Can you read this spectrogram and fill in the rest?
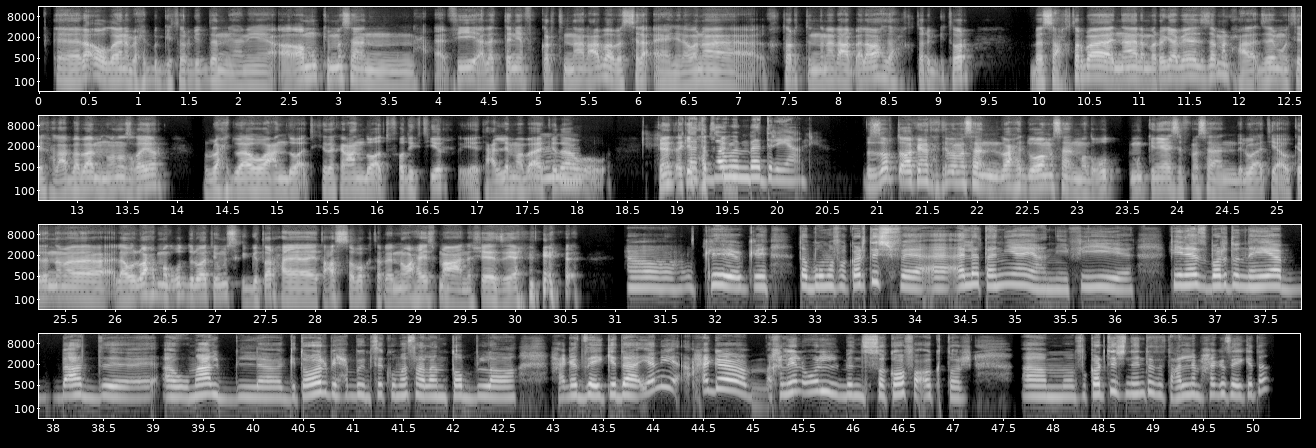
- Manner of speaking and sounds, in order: tapping; laugh
- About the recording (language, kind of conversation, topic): Arabic, podcast, احكيلنا عن أول مرة حاولت تعزف على آلة موسيقية؟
